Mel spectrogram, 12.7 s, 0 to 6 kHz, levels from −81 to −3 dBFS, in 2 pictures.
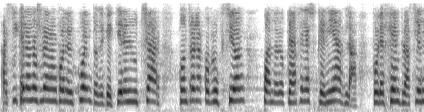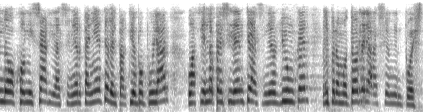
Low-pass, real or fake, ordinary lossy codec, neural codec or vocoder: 5.4 kHz; fake; none; codec, 32 kHz, 1.9 kbps, SNAC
